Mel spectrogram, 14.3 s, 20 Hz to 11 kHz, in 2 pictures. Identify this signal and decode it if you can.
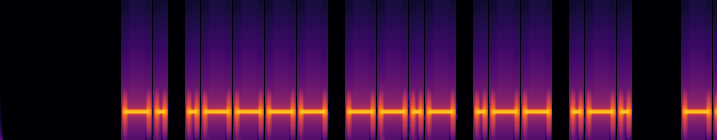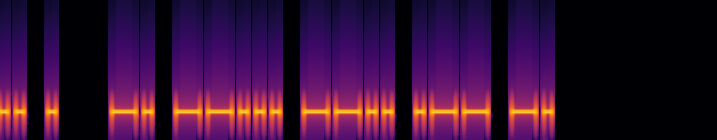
Morse code, heard as a keyed tone, about 15 wpm, 700 Hz. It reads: N1QWR DE N7ZWN
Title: USA Callsign DE Callsign - 5 Characters - 15wpm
